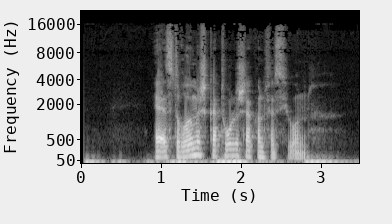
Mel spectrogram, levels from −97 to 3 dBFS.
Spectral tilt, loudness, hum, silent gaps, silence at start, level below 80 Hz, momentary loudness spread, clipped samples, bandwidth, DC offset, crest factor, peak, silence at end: -5.5 dB/octave; -17 LUFS; none; none; 0.05 s; -32 dBFS; 9 LU; under 0.1%; 16.5 kHz; under 0.1%; 16 dB; -2 dBFS; 0.05 s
